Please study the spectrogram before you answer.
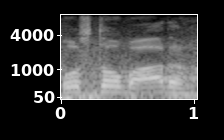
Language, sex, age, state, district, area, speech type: Punjabi, male, 30-45, Punjab, Barnala, rural, spontaneous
